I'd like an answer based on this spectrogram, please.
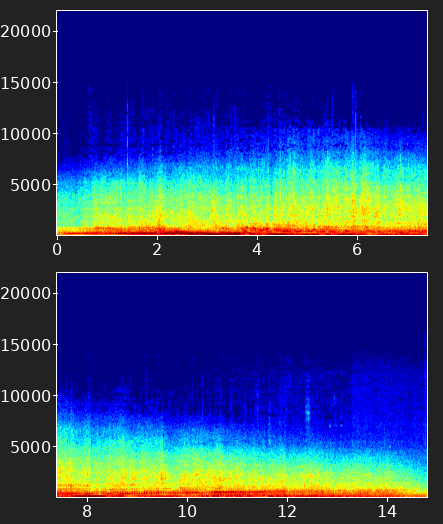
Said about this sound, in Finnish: Moottorien ja potkurien keskenään resonoiva ääni oli todellakin upea.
